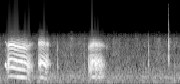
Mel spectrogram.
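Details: Infant with hiccups in the morning complains: three short, high-pitched fussy cries, then quiet.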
